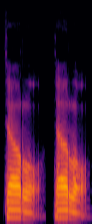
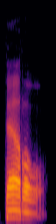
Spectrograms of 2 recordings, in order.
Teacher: Kemudian ro-nya pun dibaca tafkhim. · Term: ro tafkhim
